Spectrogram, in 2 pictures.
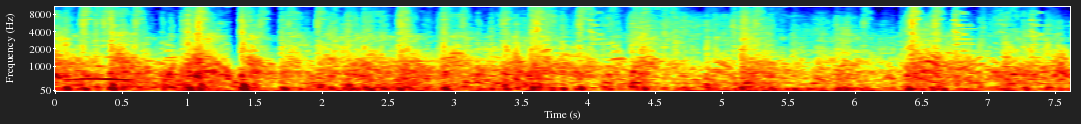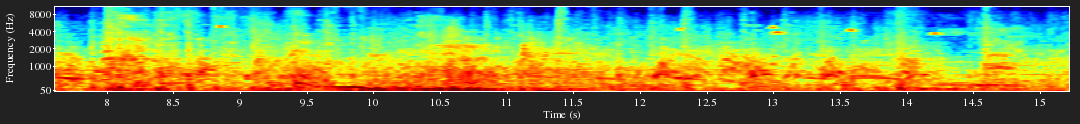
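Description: A large crowd of game creatures grunts, growls and squeals all at once, without a break.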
